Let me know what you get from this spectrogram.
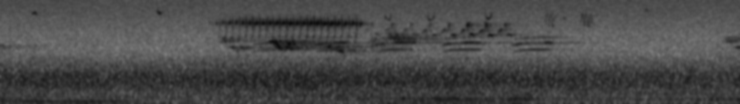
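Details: Elk at night as the Sheriff, the dominant bull, faces a challenging bull among other bulls. A short, faint, high pulsed whistle blends into lower chattering glides, with a steady low hum underneath.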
